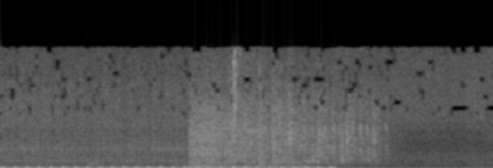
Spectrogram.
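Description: A vehicle engine idles with a low, loud hum, then cuts off.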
